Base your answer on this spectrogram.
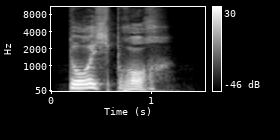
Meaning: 1. breakthrough (sudden progress overcoming an obstacle) 2. aperture 3. cut-out, openwork (in a workpiece)
- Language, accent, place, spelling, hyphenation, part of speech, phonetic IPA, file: German, Germany, Berlin, Durchbruch, Durch‧bruch, noun, [ˈdʊʁçˌbʁʊx], De-Durchbruch.ogg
